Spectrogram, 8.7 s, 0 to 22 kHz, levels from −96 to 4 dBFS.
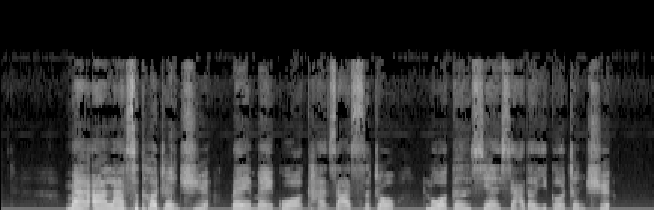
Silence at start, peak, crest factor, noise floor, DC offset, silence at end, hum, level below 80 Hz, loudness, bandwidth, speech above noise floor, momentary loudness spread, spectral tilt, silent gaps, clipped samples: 0.05 s; -6 dBFS; 20 dB; -47 dBFS; under 0.1%; 0 s; none; -42 dBFS; -23 LUFS; 16.5 kHz; 24 dB; 10 LU; -3 dB/octave; none; under 0.1%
